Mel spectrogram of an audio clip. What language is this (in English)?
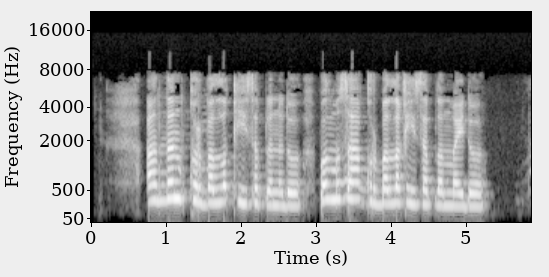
Uyghur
